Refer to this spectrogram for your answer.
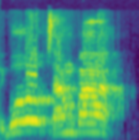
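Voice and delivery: imitated street call, high, loud and drawn out. Garbage collectors calling Ibu for rubbish, drawn-out shout. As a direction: holler for the lady of the house. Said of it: "mereka teriak".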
